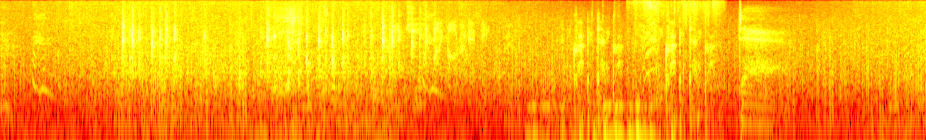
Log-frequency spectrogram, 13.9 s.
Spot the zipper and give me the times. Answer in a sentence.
You can hear the zipper from 3.8 to 4.8 s and from 9.3 to 10.9 s.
